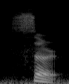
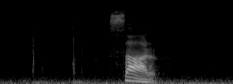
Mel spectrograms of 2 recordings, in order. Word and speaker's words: sir: changes of this word majority of the people pronounce the word sir as sar sar can you please answer my question so instead of saying sir they say sar so this is a pronunciation mistake now how do we identify it's a pronunciation mistake instead of a vowel sound er they end up using a vowel sound r another example the word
